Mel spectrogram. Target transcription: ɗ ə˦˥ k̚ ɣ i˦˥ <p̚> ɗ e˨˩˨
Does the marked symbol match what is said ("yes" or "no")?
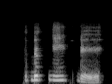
no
